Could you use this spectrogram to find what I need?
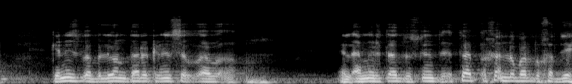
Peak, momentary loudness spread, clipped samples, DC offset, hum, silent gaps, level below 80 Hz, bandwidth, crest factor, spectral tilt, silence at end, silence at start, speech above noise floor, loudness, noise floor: -2 dBFS; 9 LU; under 0.1%; under 0.1%; none; none; -48 dBFS; 8.2 kHz; 12 dB; -9 dB/octave; 0 s; 0 s; 26 dB; -16 LUFS; -40 dBFS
